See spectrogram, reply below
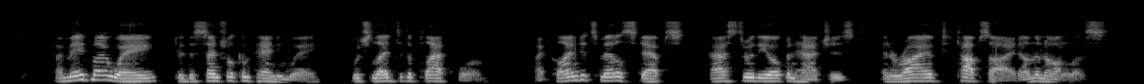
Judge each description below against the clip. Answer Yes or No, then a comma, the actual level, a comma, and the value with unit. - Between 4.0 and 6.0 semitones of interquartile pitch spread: No, average, 3.0 semitones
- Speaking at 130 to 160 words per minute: Yes, average, 150 wpm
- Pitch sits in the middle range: Yes, medium, 150 Hz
